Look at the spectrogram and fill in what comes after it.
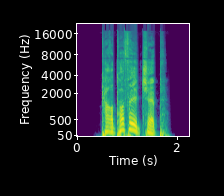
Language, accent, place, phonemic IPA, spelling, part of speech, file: German, Germany, Berlin, /kaʁˈtɔfəlˌtʃɪp/, Kartoffelchip, noun, De-Kartoffelchip.ogg
- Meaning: crisp; chip (fried strip of potato)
